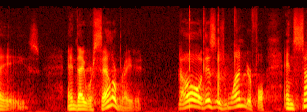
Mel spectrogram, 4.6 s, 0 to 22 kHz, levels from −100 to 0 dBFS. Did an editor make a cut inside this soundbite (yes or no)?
yes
